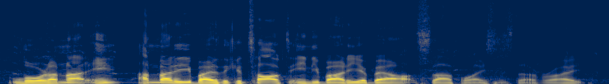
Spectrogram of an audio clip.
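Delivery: ordinary delivery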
